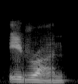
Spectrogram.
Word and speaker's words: Iran: Iran.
